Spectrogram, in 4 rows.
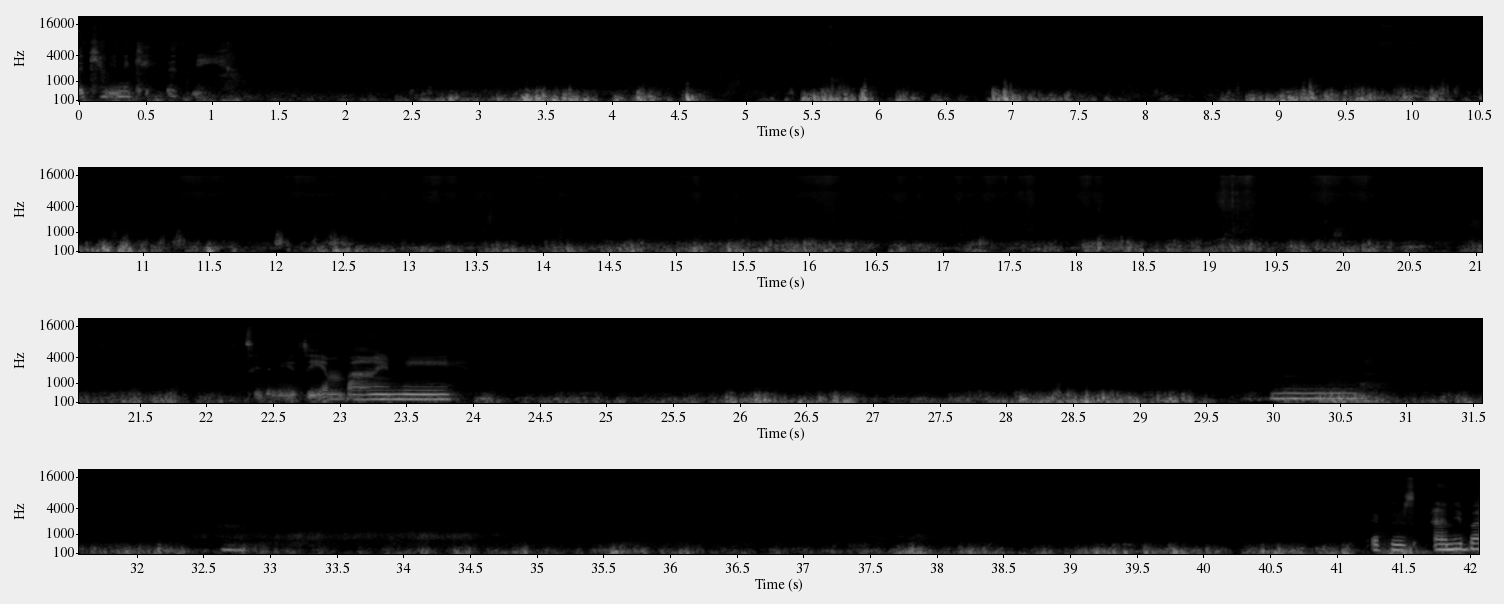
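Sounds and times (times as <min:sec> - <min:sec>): wind on microphone: 0:00.0 - 0:42.0.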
